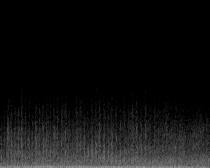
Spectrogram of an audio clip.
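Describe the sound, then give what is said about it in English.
A small propeller plane carrying state investigators touches down at a local airstrip on Prince of Wales Island. Its engine drones steadily in a continuous low rumble with a buzzing hum that holds even in loudness throughout, with no voices. “the small aircraft carrying state homicide investigator Randy McFerrin, a state fire investigator, and a crime scene technician touched down at a local airstrip”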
